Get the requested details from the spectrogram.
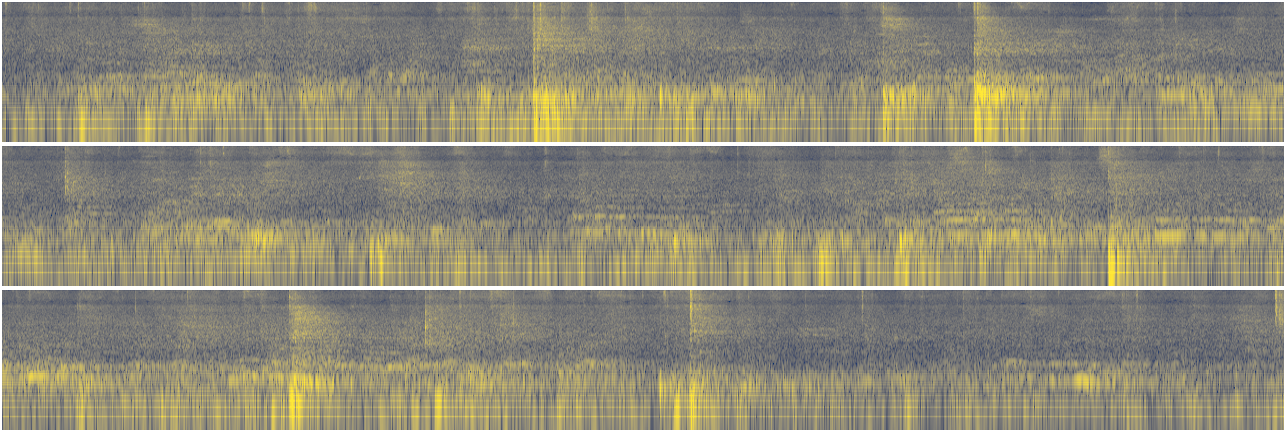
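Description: Voices of several men chatter in a large echoing hall.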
